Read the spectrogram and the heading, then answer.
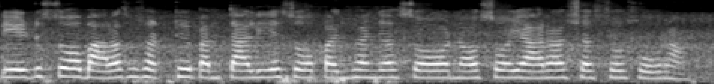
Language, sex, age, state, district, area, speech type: Sindhi, female, 18-30, Madhya Pradesh, Katni, urban, spontaneous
